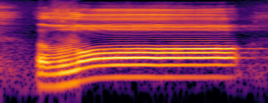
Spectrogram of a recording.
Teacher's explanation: اب ناک میں نہیں جانی چاہیے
